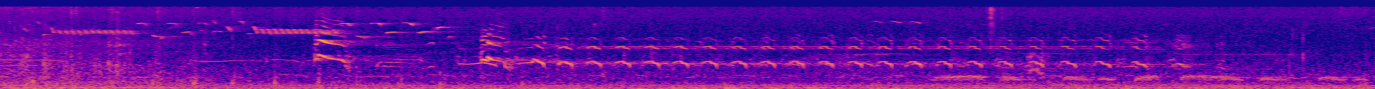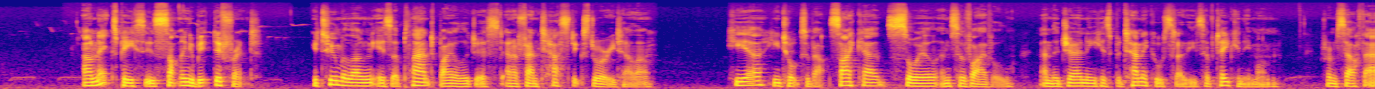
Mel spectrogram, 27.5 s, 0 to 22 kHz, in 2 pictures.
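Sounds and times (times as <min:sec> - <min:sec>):
seagulls calling agitatedly at a heron: 0:03.1 - 0:03.9, 0:04.7 - 0:12.5
speech: 0:14.6 - 0:20.4, 0:21.0 - 0:27.5.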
